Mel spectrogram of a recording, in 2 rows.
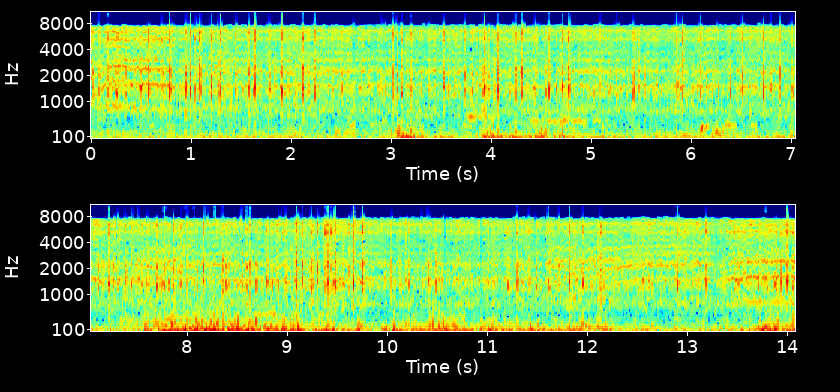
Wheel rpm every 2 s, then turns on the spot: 200, 200, 200, 200, 200, 200, 200.
none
